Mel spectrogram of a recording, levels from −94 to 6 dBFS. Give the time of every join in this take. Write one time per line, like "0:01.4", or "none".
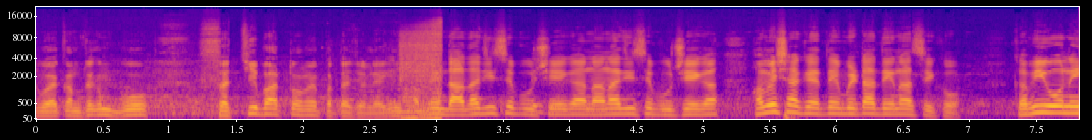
0:02.7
